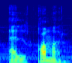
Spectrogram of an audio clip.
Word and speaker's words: القمر: If there is a moon letter after the alif lam, you pronounce the lam. For example, it reads as al-qamar and nothing changes.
